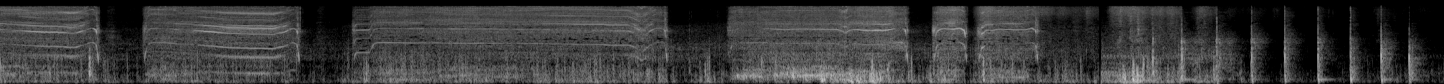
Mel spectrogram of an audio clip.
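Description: Cordless drill boring into old, weathered wood with a twist bit, run in several bursts of a few seconds each. The motor whine climbs as each burst starts and drops away as it stops. Near the end comes a quick string of short, sharp sounds.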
